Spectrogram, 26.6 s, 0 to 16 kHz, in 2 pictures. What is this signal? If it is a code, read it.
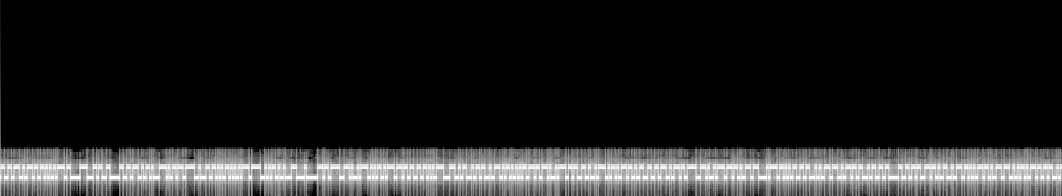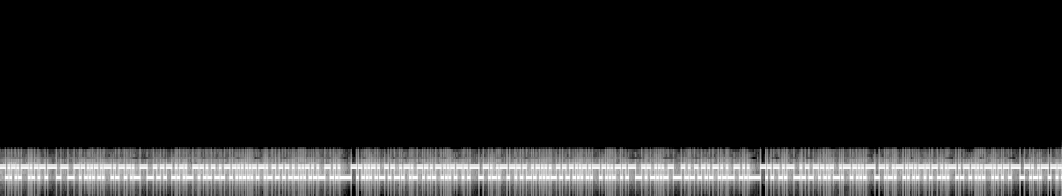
RTTY, about 45.45 baud. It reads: IN REVOLVING TURRETS. THESE IRONCLADS HELPED WIN THE AMERICAN CIVIL WAR AND LED TO SEAGOING WARSHIPS, SUCH AS THE CRUISER OLYMPIA, NOW BERTHED NEAR THE
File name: fsk850 / battleshipnj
